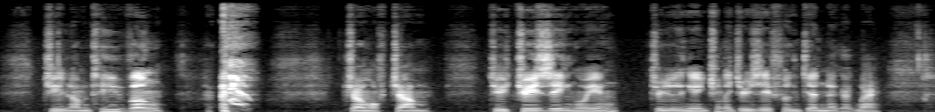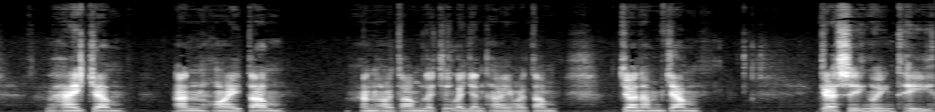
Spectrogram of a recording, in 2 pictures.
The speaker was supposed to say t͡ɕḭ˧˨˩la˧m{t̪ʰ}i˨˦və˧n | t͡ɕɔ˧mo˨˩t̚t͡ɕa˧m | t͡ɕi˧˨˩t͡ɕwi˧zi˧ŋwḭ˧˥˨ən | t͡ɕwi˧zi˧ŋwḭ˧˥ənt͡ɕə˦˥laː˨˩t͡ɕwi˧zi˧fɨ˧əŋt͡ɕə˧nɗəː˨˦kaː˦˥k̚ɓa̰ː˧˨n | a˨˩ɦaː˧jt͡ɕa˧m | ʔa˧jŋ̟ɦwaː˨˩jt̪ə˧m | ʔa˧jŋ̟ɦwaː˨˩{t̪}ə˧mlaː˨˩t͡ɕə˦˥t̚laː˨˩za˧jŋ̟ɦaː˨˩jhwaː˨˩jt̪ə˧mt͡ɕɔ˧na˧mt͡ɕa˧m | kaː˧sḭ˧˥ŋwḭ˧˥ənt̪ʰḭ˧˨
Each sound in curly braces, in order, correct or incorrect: correct, correct

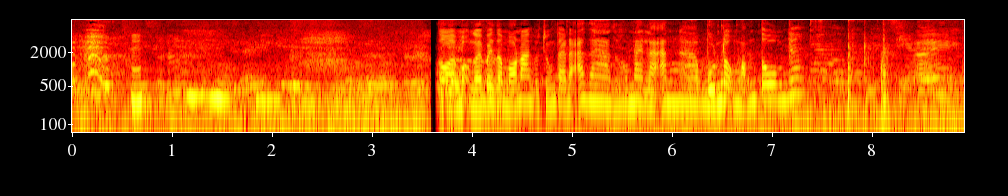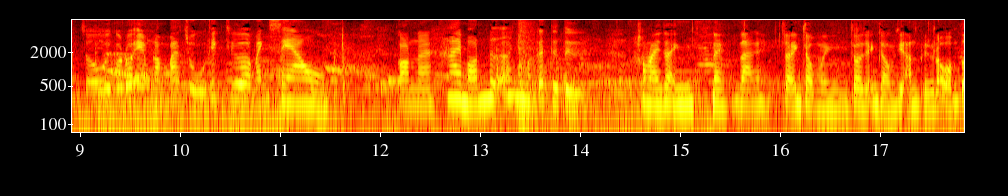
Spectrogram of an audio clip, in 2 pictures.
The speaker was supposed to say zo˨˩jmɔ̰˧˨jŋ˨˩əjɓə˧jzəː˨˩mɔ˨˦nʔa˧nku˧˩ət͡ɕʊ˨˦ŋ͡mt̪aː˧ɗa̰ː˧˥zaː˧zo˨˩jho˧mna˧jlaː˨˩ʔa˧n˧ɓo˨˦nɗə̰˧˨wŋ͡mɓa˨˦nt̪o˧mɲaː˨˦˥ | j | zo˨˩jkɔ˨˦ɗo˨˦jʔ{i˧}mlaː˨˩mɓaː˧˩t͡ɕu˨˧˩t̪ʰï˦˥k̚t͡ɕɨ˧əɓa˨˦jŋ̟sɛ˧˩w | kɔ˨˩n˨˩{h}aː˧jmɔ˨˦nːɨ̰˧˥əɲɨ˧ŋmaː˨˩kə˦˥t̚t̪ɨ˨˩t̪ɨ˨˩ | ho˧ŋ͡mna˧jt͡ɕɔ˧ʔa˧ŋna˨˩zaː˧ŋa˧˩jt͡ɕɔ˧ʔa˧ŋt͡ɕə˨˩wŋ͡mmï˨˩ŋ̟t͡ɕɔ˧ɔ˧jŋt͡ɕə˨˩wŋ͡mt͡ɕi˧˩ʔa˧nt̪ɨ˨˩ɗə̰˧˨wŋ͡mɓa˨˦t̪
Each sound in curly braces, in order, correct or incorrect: incorrect: ɛ˧, correct

